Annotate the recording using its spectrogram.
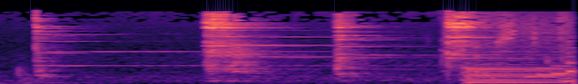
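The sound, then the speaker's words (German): Several bright clinks of wine glasses touched together in a toast, three or four separate chimes with lingering tonal overtones, the last one louder and fuller. “E cin cin, voilà.”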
